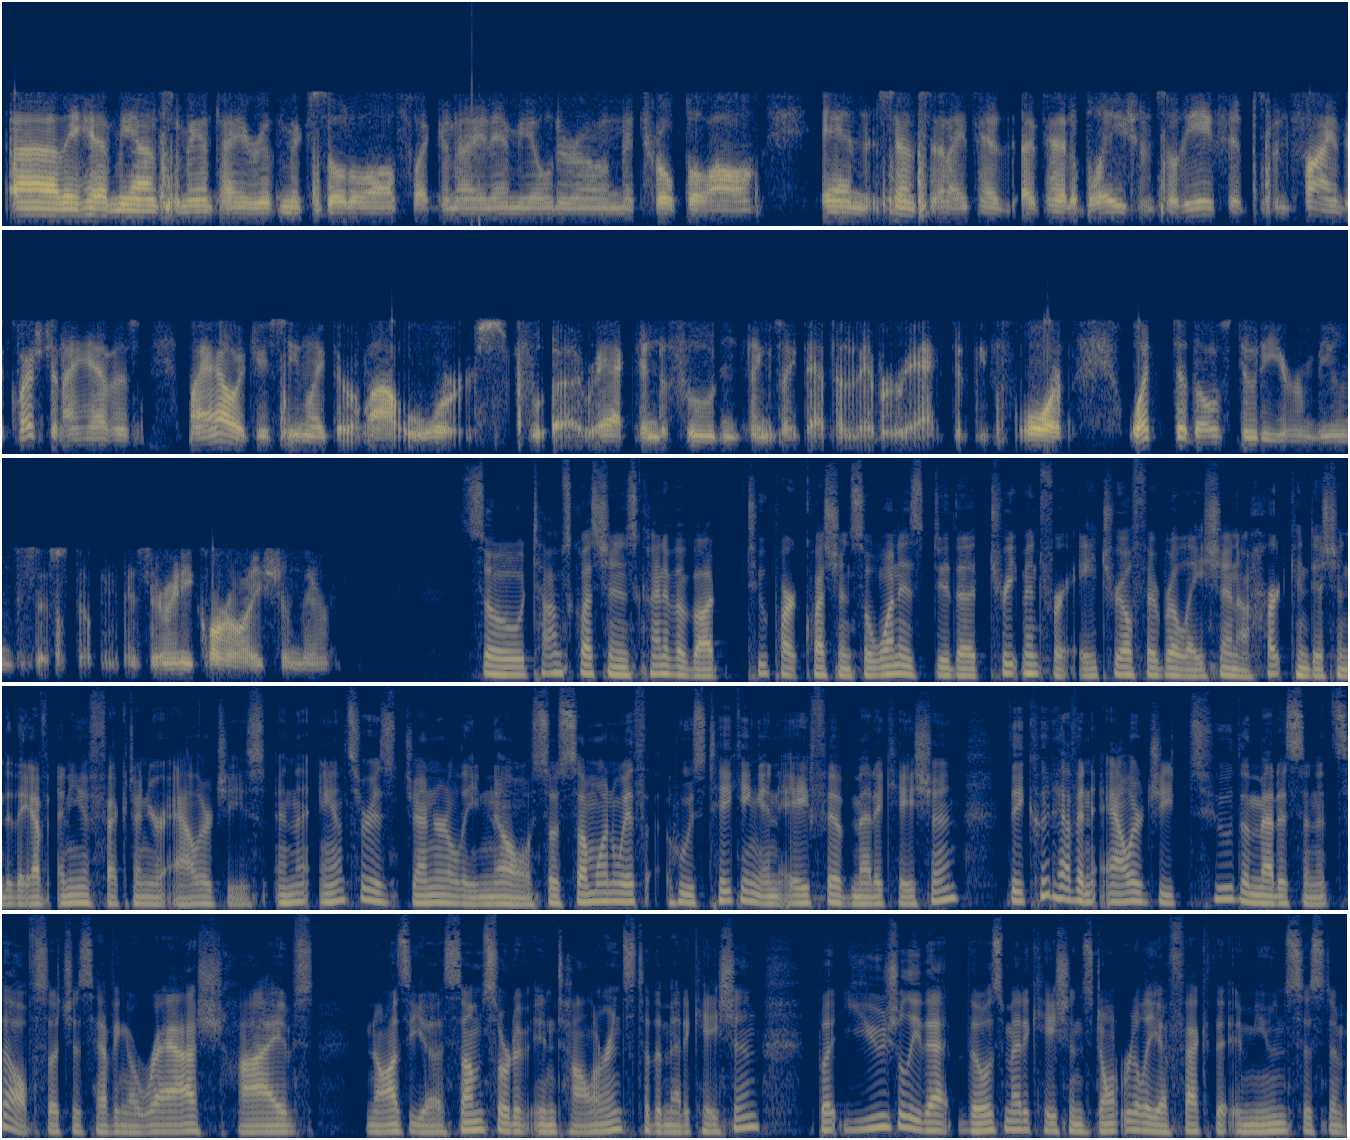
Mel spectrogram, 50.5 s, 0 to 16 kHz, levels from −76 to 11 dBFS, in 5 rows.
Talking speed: 165 wpm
